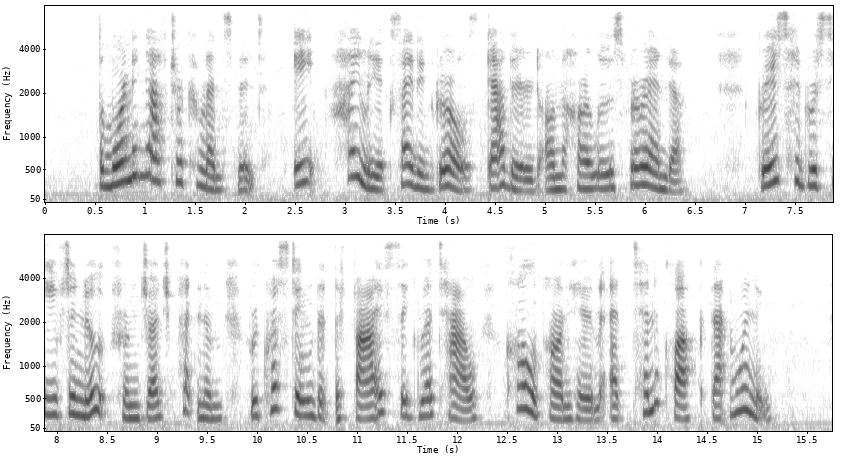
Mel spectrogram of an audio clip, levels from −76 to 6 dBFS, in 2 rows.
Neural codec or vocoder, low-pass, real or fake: codec, 16 kHz, 4 kbps, FunCodec, trained on LibriTTS, 50 frames a second; 7.2 kHz; fake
